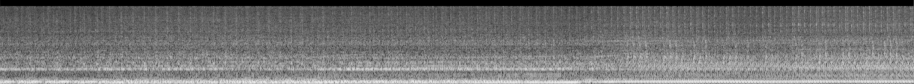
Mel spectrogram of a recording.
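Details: LS1 V8 with a valve train of about 1000 miles (LS7 lifters, hardened pushrods, dual springs, trunnion upgrade; rockers still tight): fast light tick keeping time with engine speed at idle. Runs and drives normally; lifter or spun bearing suspected, unconfirmed.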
